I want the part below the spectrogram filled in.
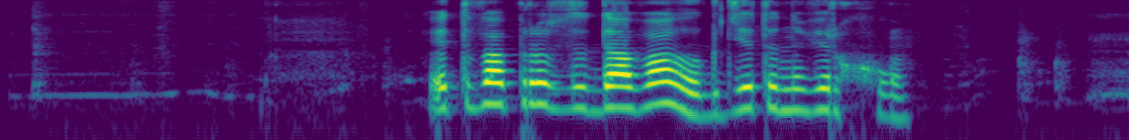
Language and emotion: Russian, neutral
